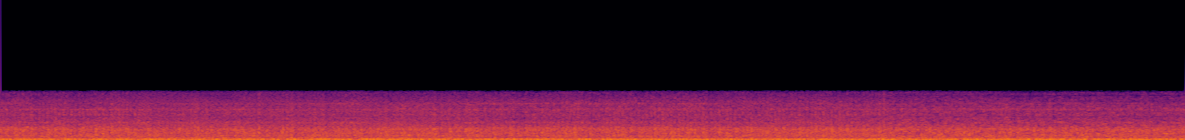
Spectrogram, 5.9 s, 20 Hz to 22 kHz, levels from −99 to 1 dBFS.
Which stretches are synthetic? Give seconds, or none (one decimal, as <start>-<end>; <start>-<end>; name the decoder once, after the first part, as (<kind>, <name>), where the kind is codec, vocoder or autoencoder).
0.7-2.4 (codec, DAC)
